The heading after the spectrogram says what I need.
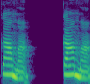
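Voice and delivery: কামা with a hard ক sound at the start, modelled for learners; Spanish word cama. Shown as a demonstration. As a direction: say কামা clearly, c as k. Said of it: "আরও একটা শব্দ যেমন".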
